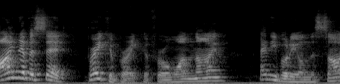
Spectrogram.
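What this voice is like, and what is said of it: Usual voice. Nothing is said of it.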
